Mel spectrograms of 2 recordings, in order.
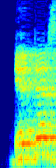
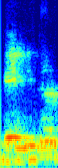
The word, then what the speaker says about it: debtors: डेटर्स DEBTORS, B silent है, इसमें डेटर बोलते हैं, डेबिटर नहीं बोलते हैं।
